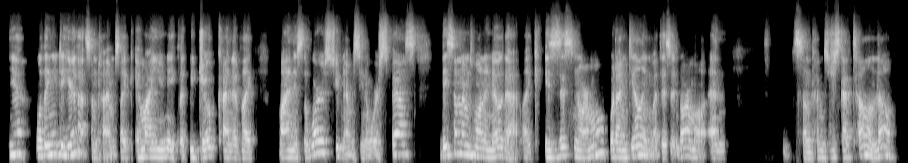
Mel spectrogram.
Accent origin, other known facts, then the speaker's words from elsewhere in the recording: Mercer County, New Jersey, United States; also born or lived in Omaha, Nebraska; I grew up in Mercer County.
